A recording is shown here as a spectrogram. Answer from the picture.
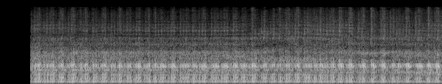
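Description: Arctic Cat ZR 600 snowmobile's two-stroke twin engine idling steadily, with a fast, even flutter.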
